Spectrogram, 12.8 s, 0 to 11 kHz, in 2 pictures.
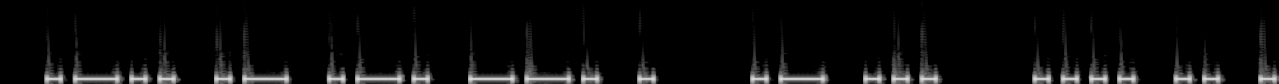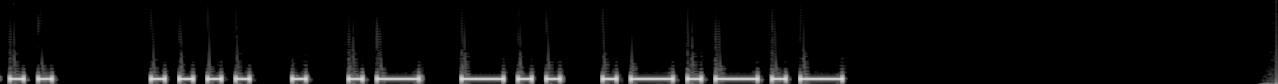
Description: Morse code, heard as a keyed tone, about 17 wpm, 700 Hz. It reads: LARGE AS HIS HEAD.
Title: Sentences from Top 1000 Words - Review Part 6 - 17wpm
